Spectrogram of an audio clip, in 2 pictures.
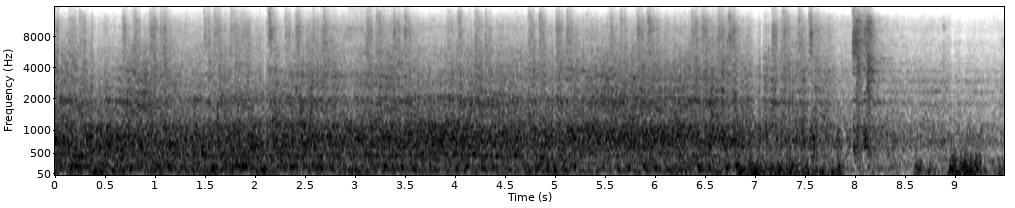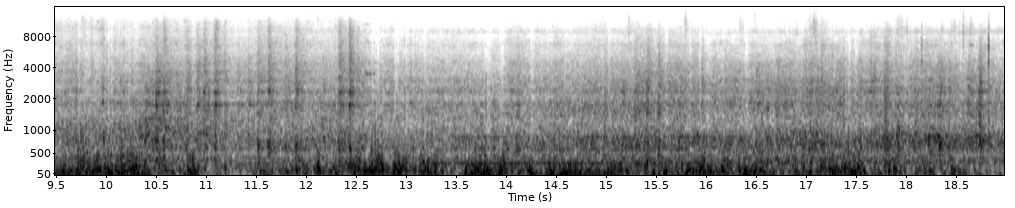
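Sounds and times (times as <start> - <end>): train rushing past: 0.0 - 18.9.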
